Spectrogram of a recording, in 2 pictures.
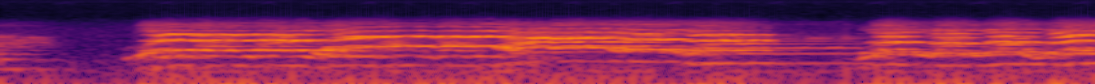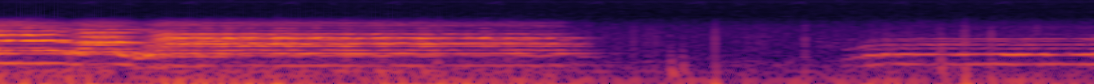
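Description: A choir singing in long held phrases, with a break about eight seconds in, then a quieter held chord.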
